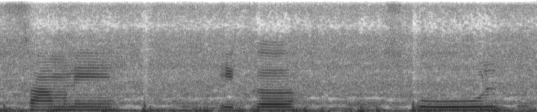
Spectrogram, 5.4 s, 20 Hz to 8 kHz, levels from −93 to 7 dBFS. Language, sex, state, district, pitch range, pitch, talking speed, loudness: Punjabi, female, Punjab, Fazilka, 200-210 Hz, 200 Hz, 45 wpm, -15 LUFS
